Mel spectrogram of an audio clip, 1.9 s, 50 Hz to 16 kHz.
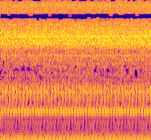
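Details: Makita air compressor filling toward roughly 135 PSI cut-off before inflating Fox Body Mustang tires: steady even mid-pitched hum, no knocks or surging; normal pumping.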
